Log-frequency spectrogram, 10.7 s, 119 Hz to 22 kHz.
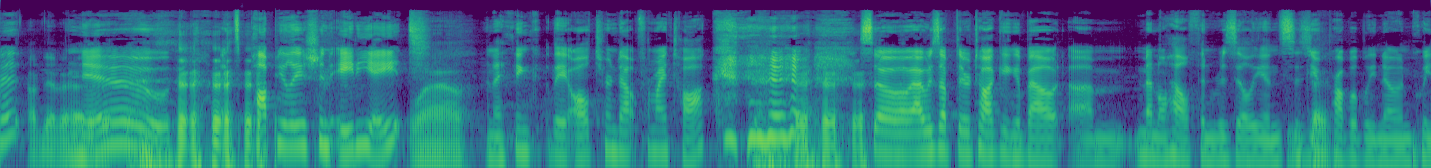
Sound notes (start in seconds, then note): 5.4 both laugh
